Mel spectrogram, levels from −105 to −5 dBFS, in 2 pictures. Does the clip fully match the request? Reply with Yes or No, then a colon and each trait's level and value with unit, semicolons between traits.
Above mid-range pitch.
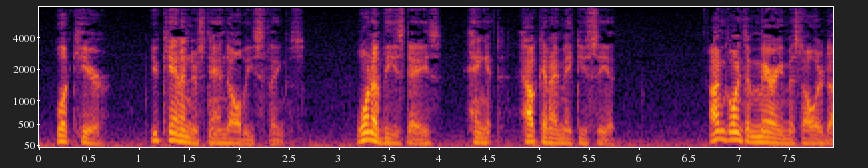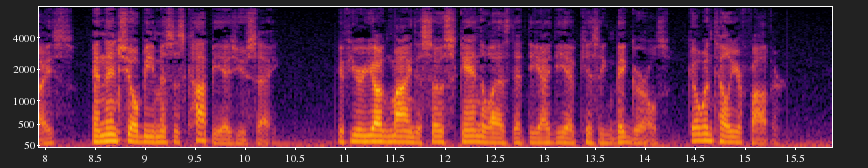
No: low, 110 Hz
